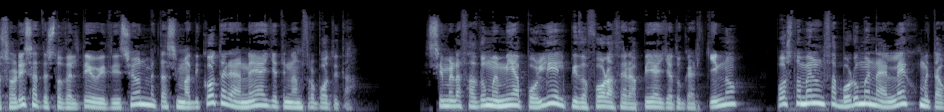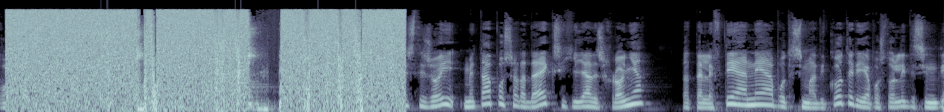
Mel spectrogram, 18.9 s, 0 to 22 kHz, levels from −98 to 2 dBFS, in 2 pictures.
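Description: At 9.50 s, right after "μπορούμε να ελέγχουμε τα", the speech drops into four seconds of samples built from the wrong bytes, running to 13.50 s and clearing just before "στη ζωή μετά από". The reader has paired each sample's bytes wrongly, so the jittery low-order bits land in the loud high-order slot. You get a blast of harsh noise, close to white on the louder speech.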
